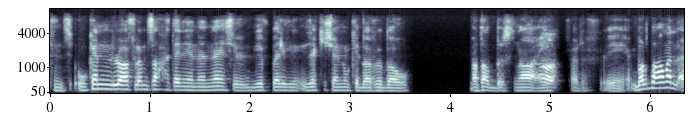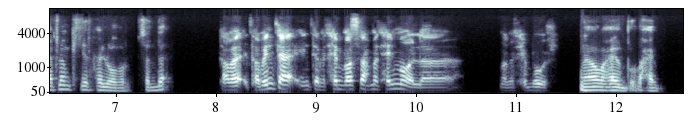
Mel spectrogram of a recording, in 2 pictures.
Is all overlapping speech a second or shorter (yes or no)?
yes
